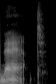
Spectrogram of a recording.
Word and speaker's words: gnat: But sometimes we have a G in words that isn't pronounced at all. That's especially true for the G at the front of words like no and gnat. In those words, the G was once pronounced as ganal or ganat.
